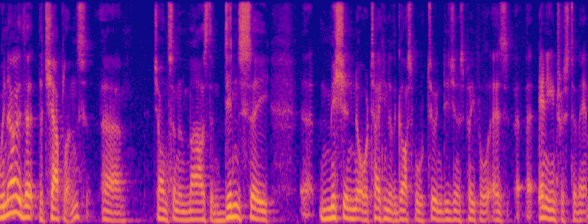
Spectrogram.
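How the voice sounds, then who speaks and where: This man has a dark, mellow tone at medium pitch, speaking at a moderate pace with ordinary pitch variation. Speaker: interviewer and podcast host. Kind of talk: interview.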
